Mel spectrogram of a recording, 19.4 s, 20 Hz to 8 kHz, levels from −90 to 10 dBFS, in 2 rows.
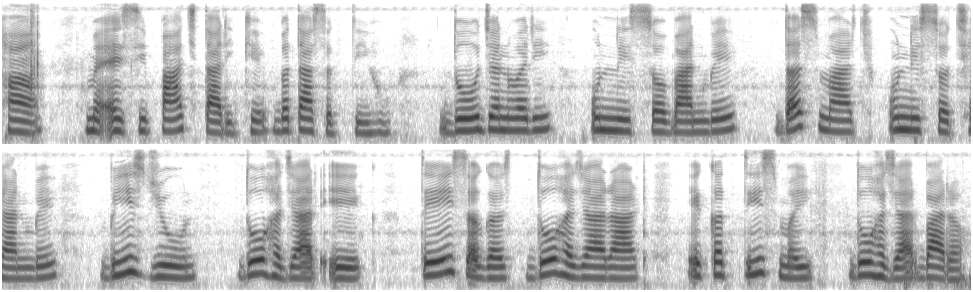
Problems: constant background noise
